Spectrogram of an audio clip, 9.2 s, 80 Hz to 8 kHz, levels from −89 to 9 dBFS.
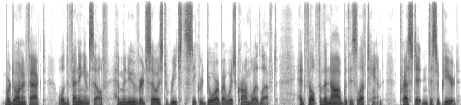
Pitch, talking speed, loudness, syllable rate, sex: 135 Hz, 215 wpm, -18 LUFS, 5.8 syllables/s, male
